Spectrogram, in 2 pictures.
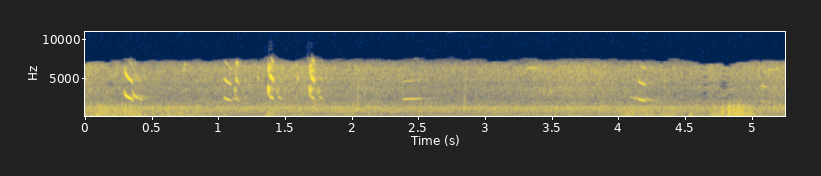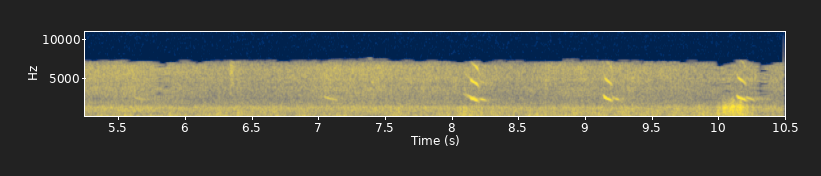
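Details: Female osprey at her nest at Lake Murray on 3 March 2020, early afternoon, alerting as other ospreys fly overhead. Nest camera. Short, sharp, high chirps repeat at uneven intervals over a heavy low wind rumble.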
